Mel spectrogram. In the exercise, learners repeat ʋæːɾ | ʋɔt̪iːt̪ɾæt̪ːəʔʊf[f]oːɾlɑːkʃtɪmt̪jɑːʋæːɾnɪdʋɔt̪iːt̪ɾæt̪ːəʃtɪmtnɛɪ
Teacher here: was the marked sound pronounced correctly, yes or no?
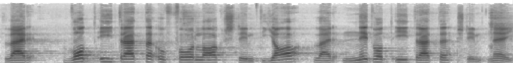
yes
